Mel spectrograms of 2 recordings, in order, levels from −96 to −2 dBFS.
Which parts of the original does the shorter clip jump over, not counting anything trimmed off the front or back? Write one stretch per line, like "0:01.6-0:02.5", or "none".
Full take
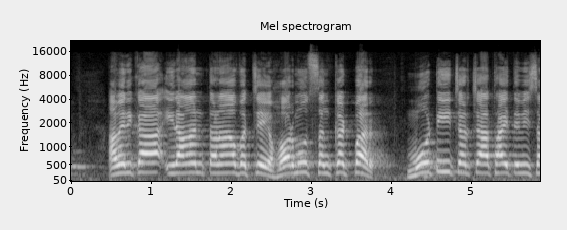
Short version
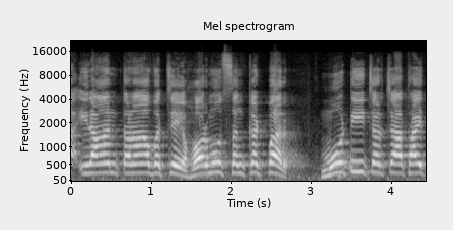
none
